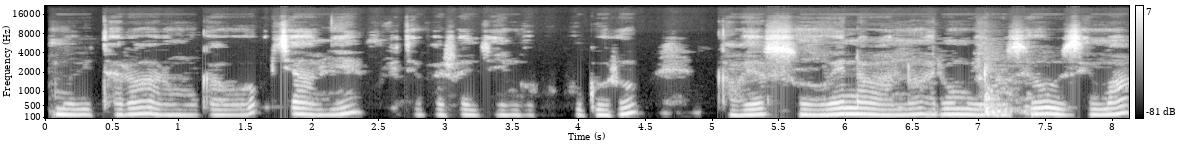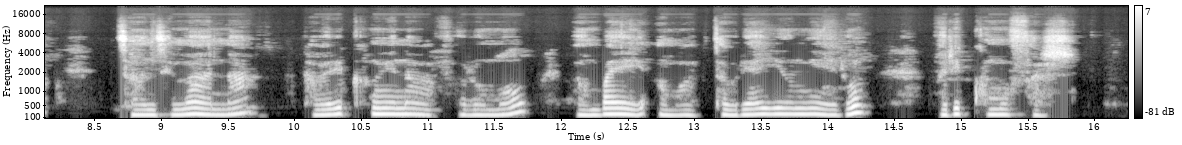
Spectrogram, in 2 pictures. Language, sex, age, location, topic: Kinyarwanda, female, 18-24, Kigali, health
